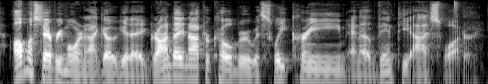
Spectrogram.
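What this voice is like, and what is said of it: Speaks with a noticeable accent. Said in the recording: “when I give my name and with my accent”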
